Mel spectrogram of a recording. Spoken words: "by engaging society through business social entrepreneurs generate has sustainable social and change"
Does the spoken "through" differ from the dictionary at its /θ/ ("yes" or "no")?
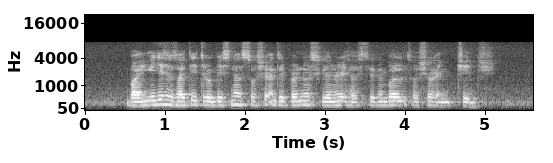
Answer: yes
